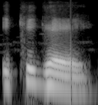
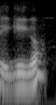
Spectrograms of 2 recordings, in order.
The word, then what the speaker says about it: ikigai: Gitawag ni sa mga Japanese og ikigai. I don't know, sakto man pagka-pronounce ikigo? Dili ay ikagai.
